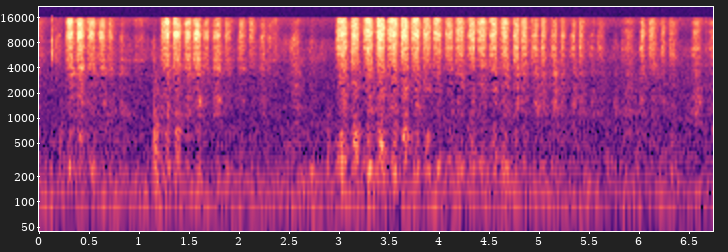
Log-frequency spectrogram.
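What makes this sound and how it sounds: A wooden colored pencil makes short, fast scratching strokes near the top edge of the picture on a flat paper page of a farm-scene coloring book, while a hand with long nails holds the page. About sixteen quick, bright, rasping strokes come in three bursts, with soft dry scratching between them and almost no low end.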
